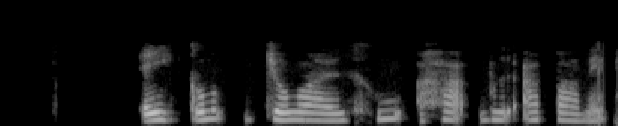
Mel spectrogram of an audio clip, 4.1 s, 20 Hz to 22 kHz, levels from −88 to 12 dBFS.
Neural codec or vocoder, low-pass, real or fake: none; 5.4 kHz; real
